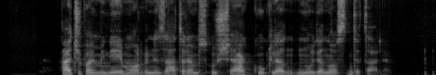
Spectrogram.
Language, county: Lithuanian, Vilnius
